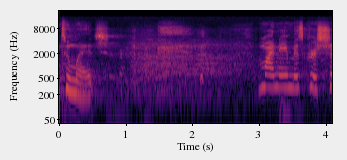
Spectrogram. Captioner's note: audience laughing and cheering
